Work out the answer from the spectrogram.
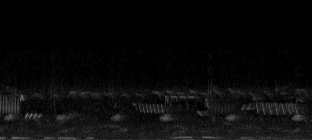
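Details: Wood pigeon beside a quiet pond gives low, muffled coos in short bursts, first a run of four, then a pair after a pause, with thin trilling songbirds and chirps overhead.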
